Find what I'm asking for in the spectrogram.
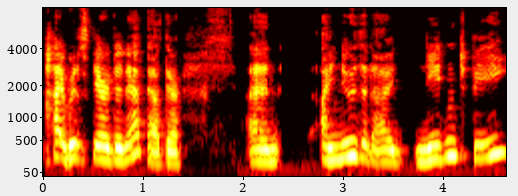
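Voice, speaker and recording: In a very clean recording with a silent background, a woman uses an ordinary speaking voice at medium pitch, talking at a fairly slow pace with lively intonation. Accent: American. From US Northeast, New York City. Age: 60s. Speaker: writer and climber. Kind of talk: interview.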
